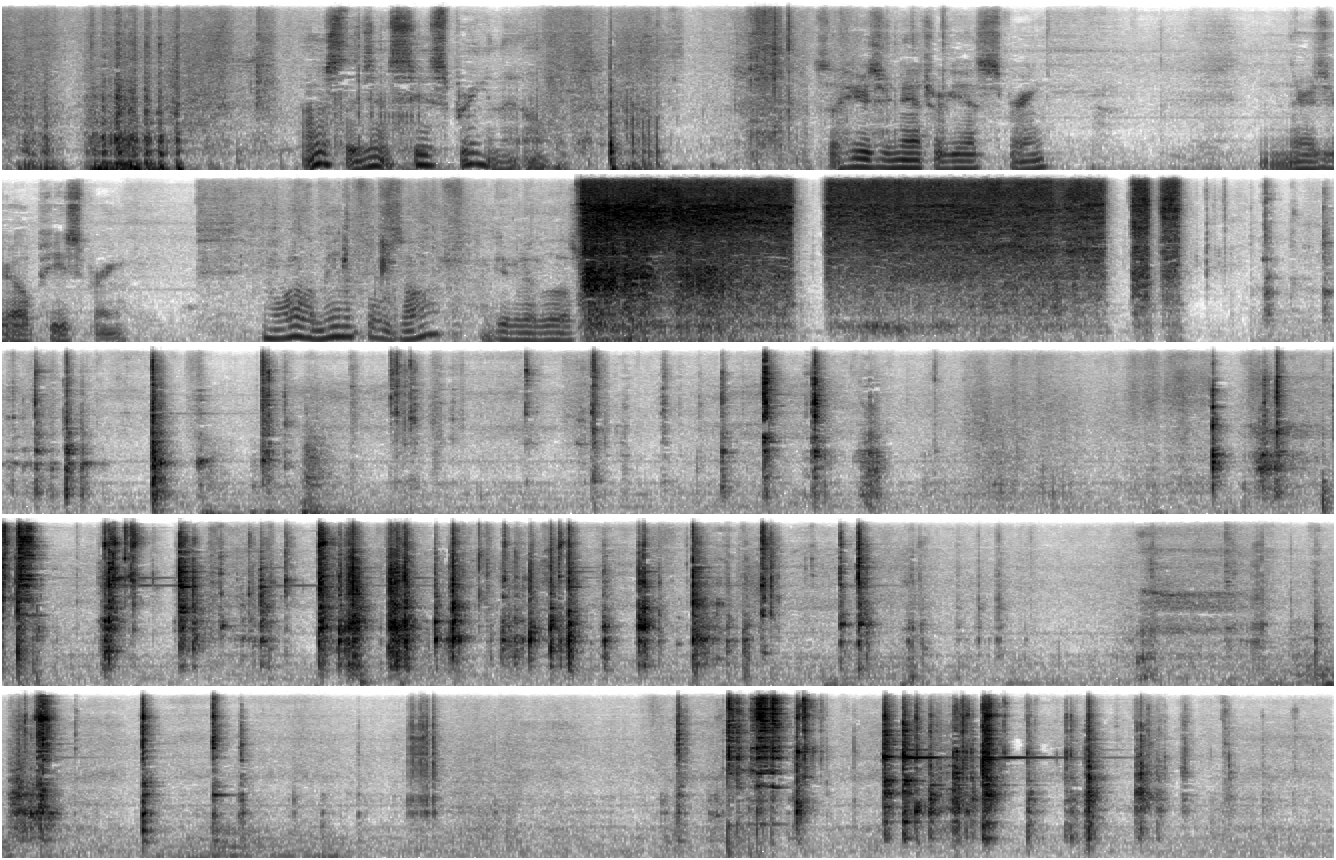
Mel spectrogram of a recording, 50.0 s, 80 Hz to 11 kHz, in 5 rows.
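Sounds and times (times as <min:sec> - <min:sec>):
loud spray hiss: 0:14.3 - 0:18.9
metal tool clinks and taps: 0:30.0 - 0:33.4, 0:45.4 - 0:48.8.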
